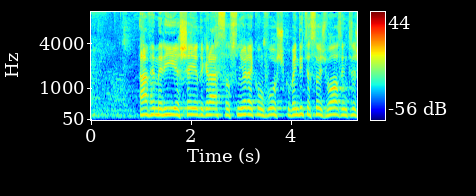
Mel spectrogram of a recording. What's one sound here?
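An elderly man chants loudly through a microphone.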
